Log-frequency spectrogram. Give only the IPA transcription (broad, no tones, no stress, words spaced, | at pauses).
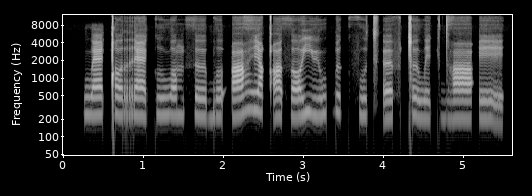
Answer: wæǃɔræ kuwɔmθɵ boʔɑ ɦeqʼɔθɔ jyw ɓɵkfu t͡sʼœf ǀɵwekdʱɑ ʔe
